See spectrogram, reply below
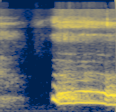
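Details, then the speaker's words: Hungry person's stomach growling before eating: after a quiet moment, a loud, sustained, low-pitched gurgling rumble of about half a second; ordinary borborygmi. "My stomach in here talking with it's putting some bass in this. That motherfucker talking shit with some bass."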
